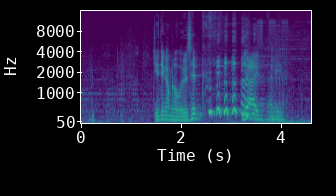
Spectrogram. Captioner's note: chuckles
